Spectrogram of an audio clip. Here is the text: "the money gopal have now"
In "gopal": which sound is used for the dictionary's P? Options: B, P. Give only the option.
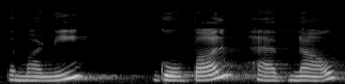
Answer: B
